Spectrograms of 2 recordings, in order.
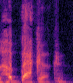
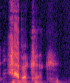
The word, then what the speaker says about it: Habakkuk: Maybe look it up in your table of contents, but it's a book called Habakkuk, or as some pronounce it, Habakkuk.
